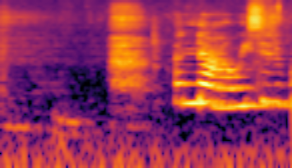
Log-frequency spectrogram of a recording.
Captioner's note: sigh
